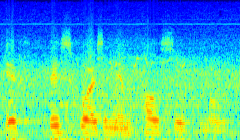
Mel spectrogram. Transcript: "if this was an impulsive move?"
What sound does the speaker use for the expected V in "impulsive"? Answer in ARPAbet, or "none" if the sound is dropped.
V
